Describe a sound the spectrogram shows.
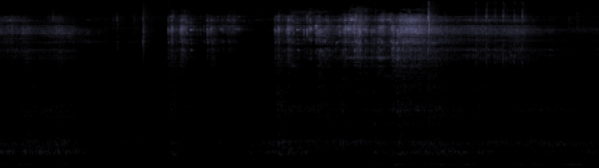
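Video game sounds play from a television speaker.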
